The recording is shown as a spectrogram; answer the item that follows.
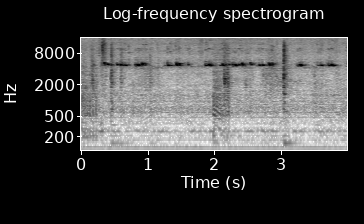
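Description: Faint low hum under a high-pitched chirping that comes in short pulses, about three a second, with a couple of light taps.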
